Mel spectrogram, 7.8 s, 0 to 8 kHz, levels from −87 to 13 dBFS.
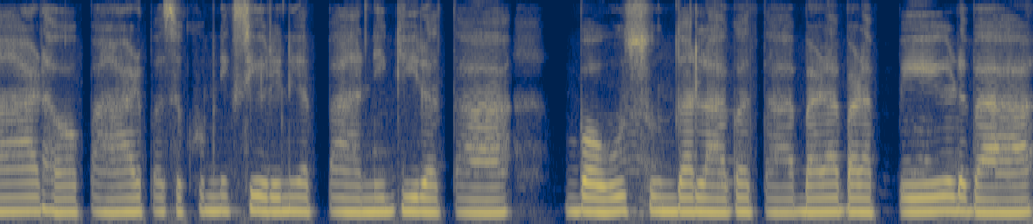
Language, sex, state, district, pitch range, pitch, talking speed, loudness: Bhojpuri, female, Uttar Pradesh, Gorakhpur, 180-190 Hz, 185 Hz, 140 wpm, -17 LUFS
